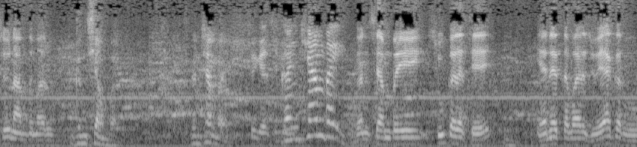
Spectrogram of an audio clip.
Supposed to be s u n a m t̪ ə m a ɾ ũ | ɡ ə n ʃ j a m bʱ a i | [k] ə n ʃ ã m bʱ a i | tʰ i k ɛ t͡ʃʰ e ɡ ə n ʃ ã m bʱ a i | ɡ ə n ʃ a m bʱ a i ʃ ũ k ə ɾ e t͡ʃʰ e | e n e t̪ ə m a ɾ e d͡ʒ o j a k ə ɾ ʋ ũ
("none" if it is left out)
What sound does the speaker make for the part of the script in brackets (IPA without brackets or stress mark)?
ɡ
